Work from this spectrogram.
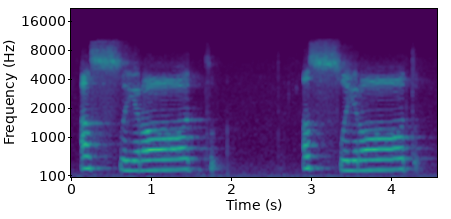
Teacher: Letter Sod in As-Sirat is also heavy, but it has kasra under it that affected it and it won't be read fully heavy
